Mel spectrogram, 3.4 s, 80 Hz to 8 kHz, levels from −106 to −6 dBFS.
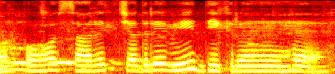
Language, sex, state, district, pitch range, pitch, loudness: Hindi, female, Jharkhand, Ranchi, 205-230 Hz, 210 Hz, -12 LUFS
